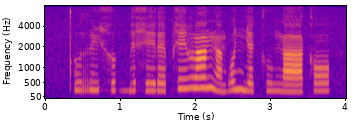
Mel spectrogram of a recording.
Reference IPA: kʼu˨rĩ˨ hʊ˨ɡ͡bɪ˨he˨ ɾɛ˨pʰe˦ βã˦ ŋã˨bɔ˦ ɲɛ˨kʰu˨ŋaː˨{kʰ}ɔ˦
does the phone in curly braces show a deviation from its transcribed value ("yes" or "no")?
no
